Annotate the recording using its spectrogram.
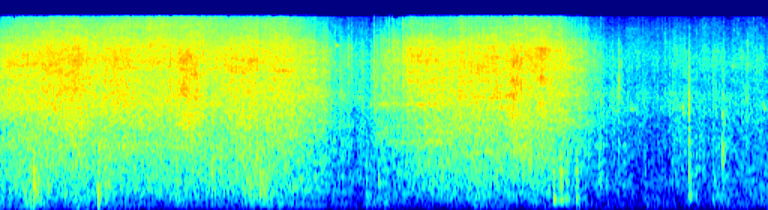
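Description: Dry goat feed poured from a bucket into a wooden trough, rattling in two long pours of about four and three seconds with a short break between them, while goats jostle at the feeder. A few sharp knocks fall among the pours.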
